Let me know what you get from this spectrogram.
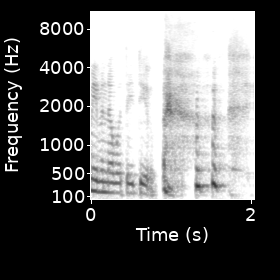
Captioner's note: laughs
